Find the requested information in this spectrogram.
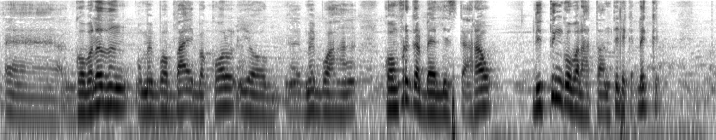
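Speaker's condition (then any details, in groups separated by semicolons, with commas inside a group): No condition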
